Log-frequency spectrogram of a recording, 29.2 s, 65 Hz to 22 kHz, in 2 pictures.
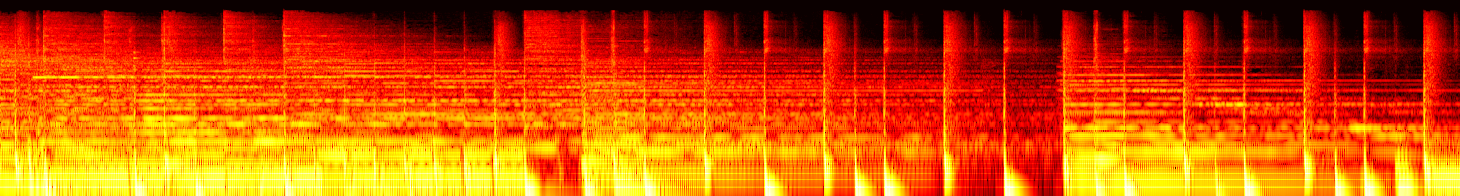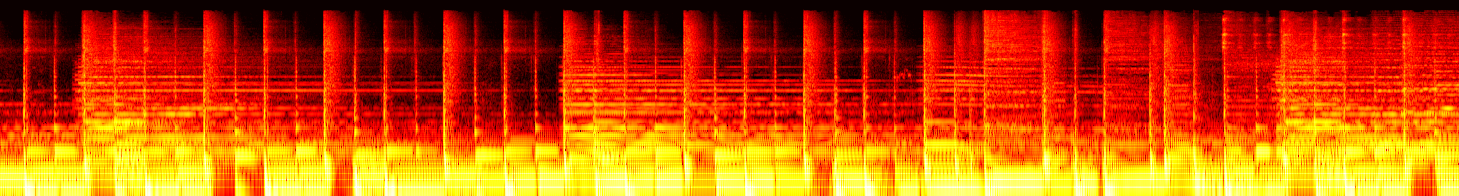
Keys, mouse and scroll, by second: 3.8 double click, 8.9 double click, 10.1 Return, 10.2-10.6 alt+scroll up 2, 10.6 space.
